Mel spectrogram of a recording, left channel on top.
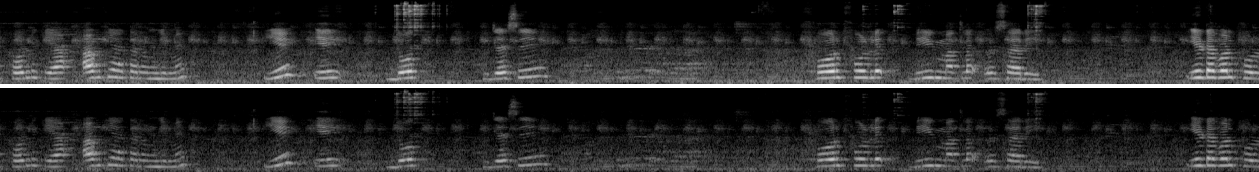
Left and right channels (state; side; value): quieter; right; 8.7 dB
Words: फोल्ड किया। अब क्या करूँगी मैं, ये दो, जैसे फोर फोल्ड भी, मतलब सॉरी, ये डबल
